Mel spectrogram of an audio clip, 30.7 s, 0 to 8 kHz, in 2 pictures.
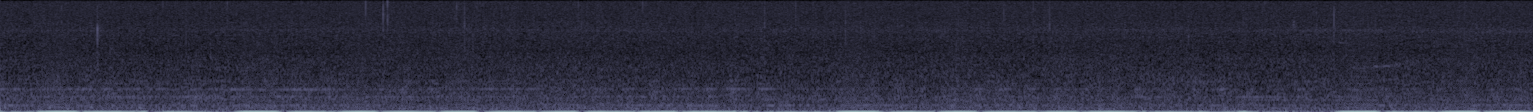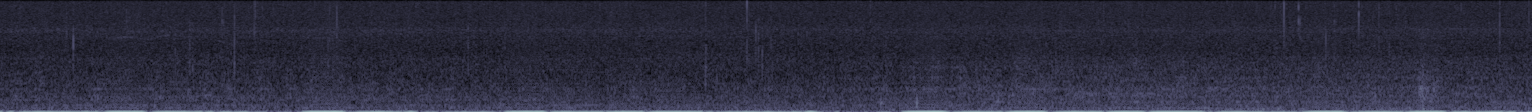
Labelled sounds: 13.5	14.1	killer whale, southern resident, whistle, 1.0 to 1.5 kHz
16.4	17.9	killer whale, southern resident, whistle, 2.2 to 3.3 kHz

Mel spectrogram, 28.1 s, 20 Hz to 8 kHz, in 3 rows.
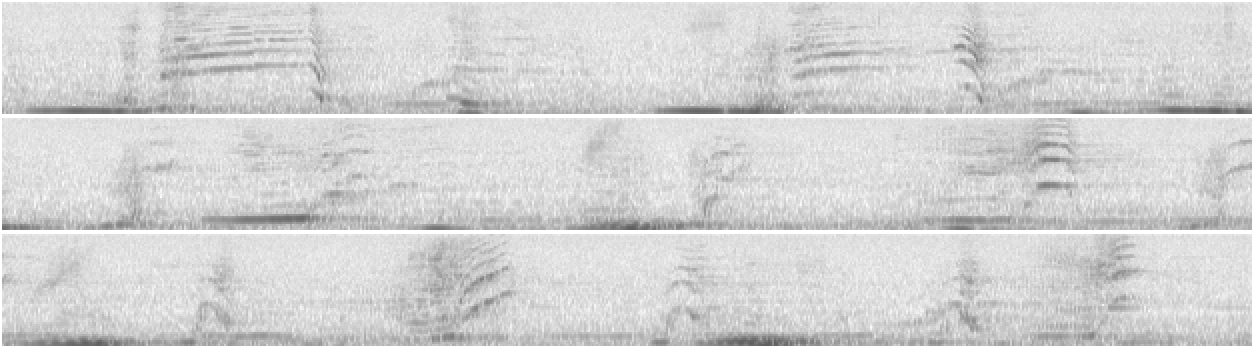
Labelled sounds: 1.2	2.4	humpback whale, 0.96 to 7.6 kHz
3.1	4.0	humpback whale, 0.80 to 2.9 kHz
5.5	8.3	humpback whale, 0.80 to 5.8 kHz
10.4	12.9	humpback whale, 0.80 to 6.3 kHz
14.0	14.2	humpback whale, 2.5 to 2.7 kHz
14.6	15.1	humpback whale, 0.80 to 3.2 kHz
16.2	17.5	humpback whale, 0.99 to 7.7 kHz
18.5	18.9	humpback whale, 1.4 to 4.7 kHz
19.9	20.5	humpback whale, 0.80 to 3.3 kHz
21.9	22.7	humpback whale, 0.80 to 3.9 kHz
23.8	24.2	humpback whale, 0.80 to 3.2 kHz
25.7	26.3	humpback whale, 0.80 to 2.6 kHz
26.7	27.4	humpback whale, 0.93 to 5.9 kHz

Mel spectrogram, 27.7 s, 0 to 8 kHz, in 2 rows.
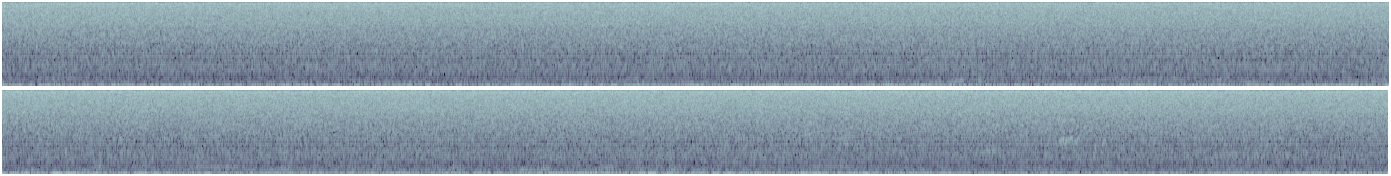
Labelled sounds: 24.4	24.7	humpback whale, 1.1 to 1.4 kHz

